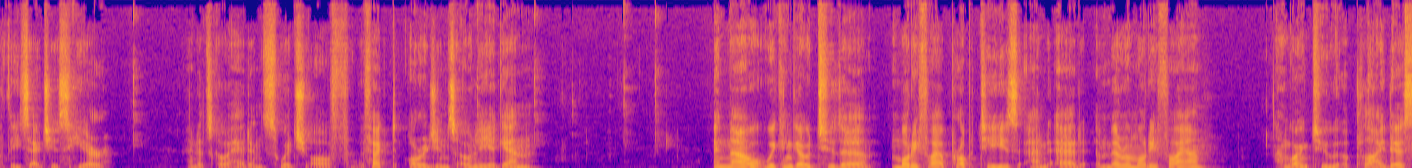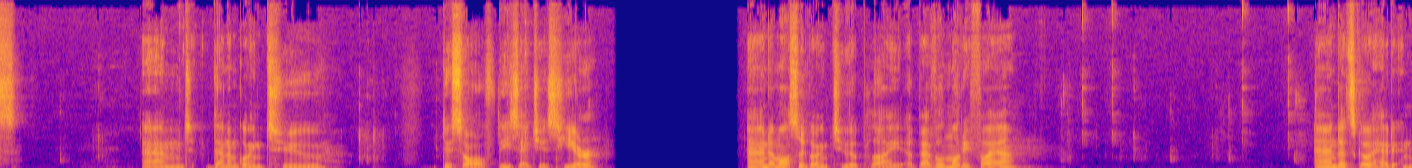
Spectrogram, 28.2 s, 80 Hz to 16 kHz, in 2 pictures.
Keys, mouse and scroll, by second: 0.7 middle click, 2.4 click, 4.8 middle click, 5.6-6.1 scroll down 1, 6.3 shift+middle click, 6.5-6.9 shift+scroll down 2, 8.7 click, 9.9 click, 12.4 click, 13.6 click, 14.2 click, 14.8-15.9 scroll up 1, 15.9 Tab, 16.0 2, 16.9 click, 17.7 ä, 17.8 ä, 19.2 ctrl+x, 19.7-20.9 scroll down 2, 21.2 shift+middle click, 21.3 Tab, 22.4 click, 24.0 click, 25.0 shift+middle click, 25.5-26.6 scroll up 6, 26.6 middle click, 27.3-27.6 scroll up 1.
